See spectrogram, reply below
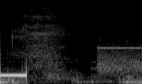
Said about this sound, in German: das ist ein Geräusch einer klassischen DFÜ-Verbindung, äh, so Modem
